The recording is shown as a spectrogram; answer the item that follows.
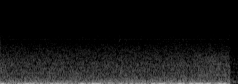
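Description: Steady low background rumble with no distinct knocks, clicks or tones.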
